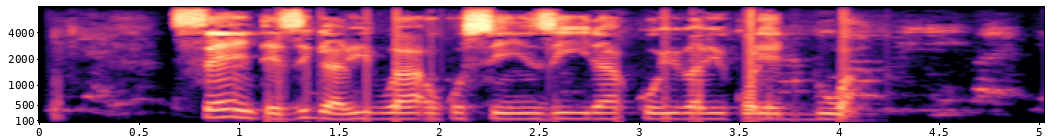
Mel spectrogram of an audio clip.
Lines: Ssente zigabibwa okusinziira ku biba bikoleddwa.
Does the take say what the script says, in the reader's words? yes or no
yes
